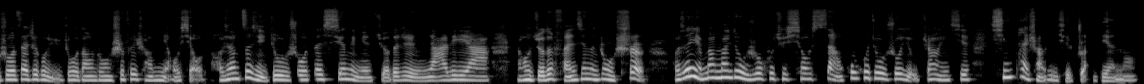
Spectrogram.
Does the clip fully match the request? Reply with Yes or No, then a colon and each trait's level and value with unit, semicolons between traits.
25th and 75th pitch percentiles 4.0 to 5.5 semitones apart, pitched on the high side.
Yes: average, 4.3 semitones; high, 220 Hz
